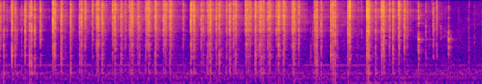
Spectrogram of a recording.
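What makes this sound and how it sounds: Long acrylic nails tap and scratch the side of a hollow teal insulated metal tumbler, likely stainless steel, with a matte coating, a dark lid and a straw, held in one hand. Dozens of rapid, bright, sharp clicks and scrapes, each dying away almost instantly, run over a faint steady mid-pitched tone.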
